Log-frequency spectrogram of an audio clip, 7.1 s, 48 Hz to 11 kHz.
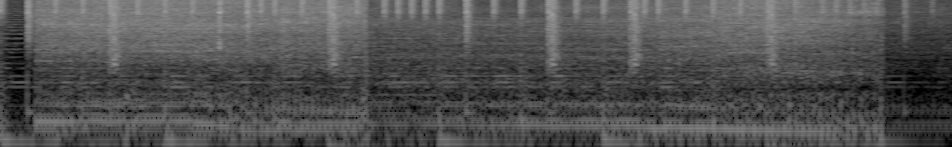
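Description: A 2021 Honda CB500X's 471cc liquid-cooled parallel twin engine runs close by, a steady mid-pitched drone that rises and dips with throttle blips, with a short lull partway through.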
